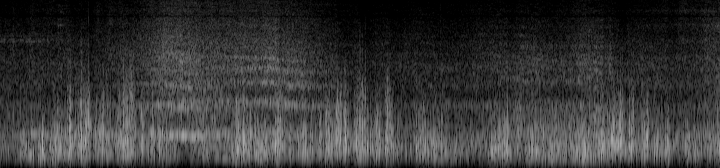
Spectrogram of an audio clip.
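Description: Container freight wagons rolling past at speed, wheels clattering rapidly over the rails with a steady rumble. About two seconds in, a high tone sounds for a second or so.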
